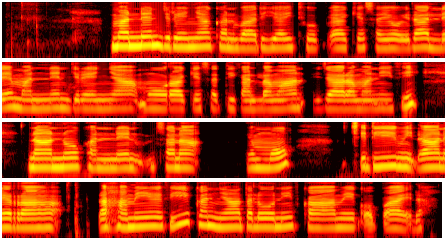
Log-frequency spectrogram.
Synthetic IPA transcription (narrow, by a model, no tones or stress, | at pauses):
mɐnːe̞ːnd͡ʒɪɾe̞ːɲːaːkɐnbaːd̪ɪjːaːɪt̪ɪo̞ːpʼːɪjaːke̞ːsːɐjo̞ːɪlaːlːe̞ːmɐnːe̞ːnd͡ʒɪɾe̞ːɲːaːmo̞ːɾaːke̞ːsːɐt̪ːɪkɐnlɐmaːnɪd͡ʒaːɾɐmɐniːfɪnaːnːo̞ːkɐnːe̞ːnsɐnɐ | ɪmːo̞ː | t͡ʃʼɪd̪iːmɪᶑaːnɪrːaːᶑɐhɐme̞ːfɪkɐnɲaːt̪ɐlo̞ːniːfkaːʔɐme̞ːkʼɔ̰pʼːaːhɪᶑɐ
